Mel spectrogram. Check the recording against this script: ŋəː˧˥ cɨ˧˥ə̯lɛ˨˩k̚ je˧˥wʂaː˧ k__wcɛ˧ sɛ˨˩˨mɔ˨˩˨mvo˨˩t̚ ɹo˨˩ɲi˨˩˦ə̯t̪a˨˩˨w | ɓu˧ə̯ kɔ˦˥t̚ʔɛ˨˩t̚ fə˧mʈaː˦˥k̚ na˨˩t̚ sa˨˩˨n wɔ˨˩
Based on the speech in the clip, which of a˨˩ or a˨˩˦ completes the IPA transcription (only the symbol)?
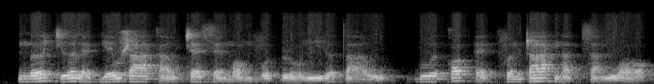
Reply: a˨˩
